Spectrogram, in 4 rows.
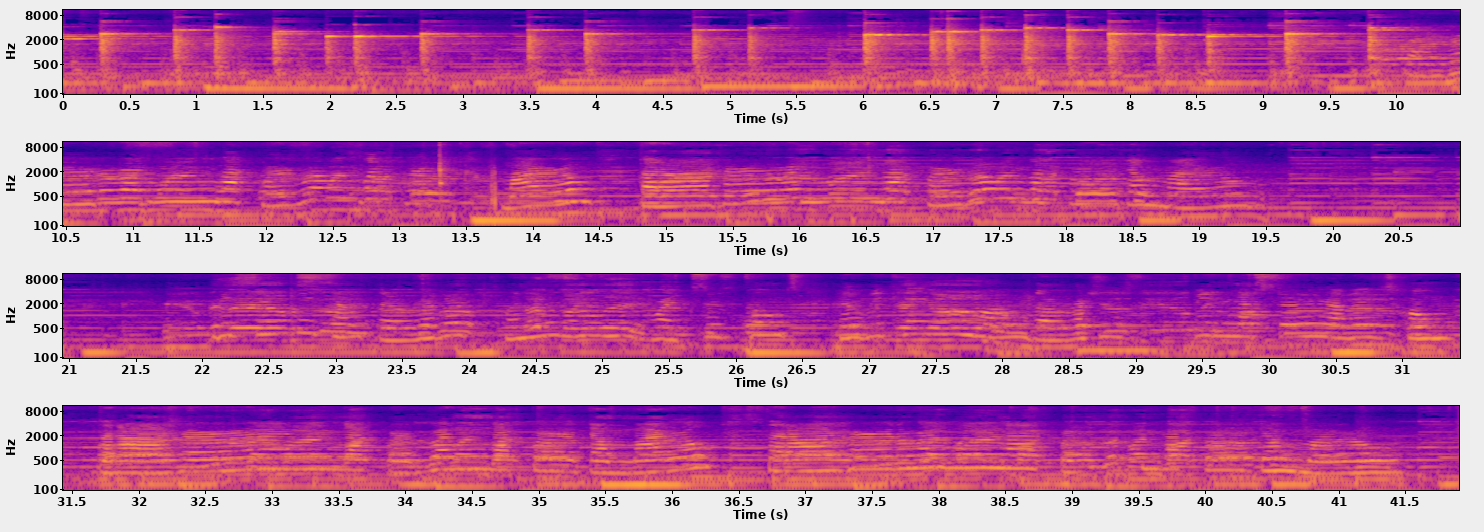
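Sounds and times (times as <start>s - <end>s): piano playing: 0.0s - 41.9s
boy singing: 9.8s - 19.5s, 22.0s - 41.6s.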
